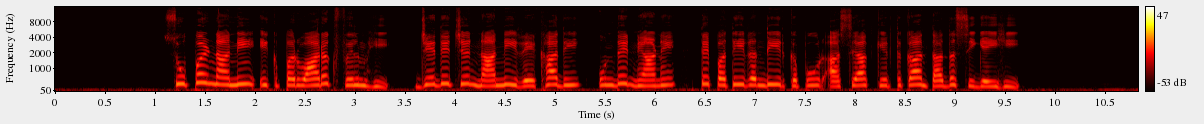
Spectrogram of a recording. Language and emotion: Dogri, neutral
